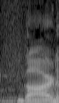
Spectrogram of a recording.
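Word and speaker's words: guard: आ जाता है तो यू किसी काम का नहीं होता। बोला ही नहीं जाता। इसे हम क्या पढ़ेंगे? गार्ड पढ़ेंगे।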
